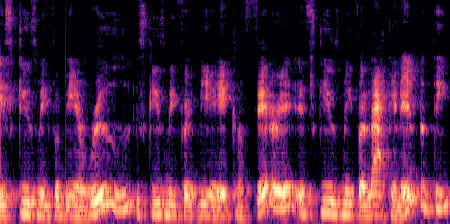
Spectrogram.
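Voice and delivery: ordinary talk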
